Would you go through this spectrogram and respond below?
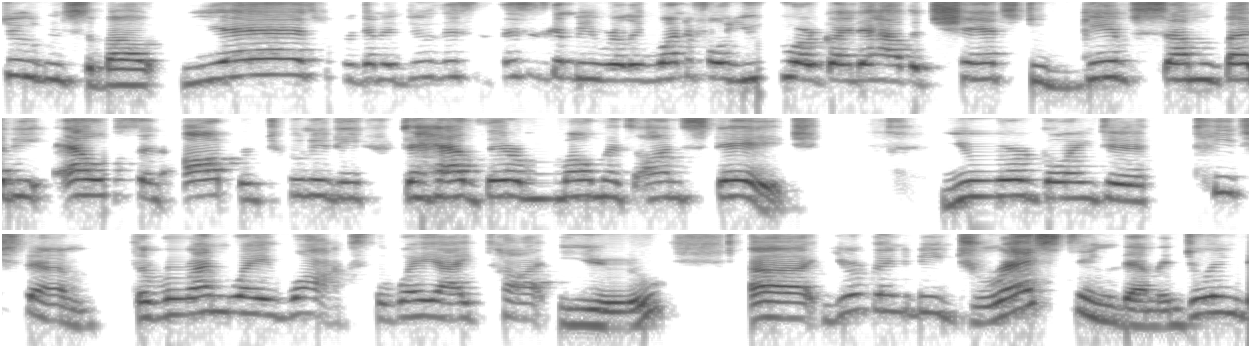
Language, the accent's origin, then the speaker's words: English; East Coast, United States; moved away; I'm from the East Coast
